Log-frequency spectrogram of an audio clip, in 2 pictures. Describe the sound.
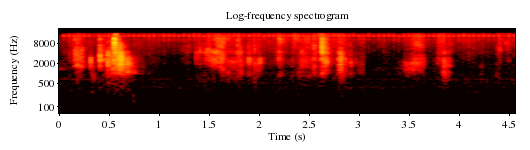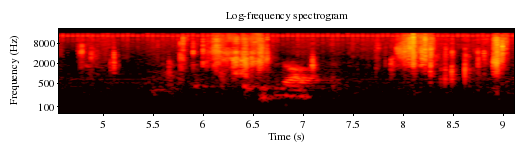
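Bible pages being turned to Colossians make a series of dry paper rustles and crinkles, with sharper crackling flips in scattered bursts and quieter shuffling between them.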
